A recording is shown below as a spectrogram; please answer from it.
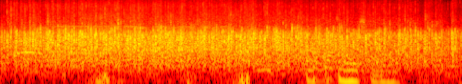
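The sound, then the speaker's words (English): Church audience applause welcoming a pastor to the stage, a dense, continuous wash of clapping that stays level from start to finish with no talk. “Would you put your hands together and welcome to the stage, Pastor Kevin York.”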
